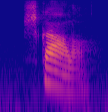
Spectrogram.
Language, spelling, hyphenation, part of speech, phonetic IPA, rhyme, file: Hungarian, skála, ská‧la, noun, [ˈʃkaːlɒ], -lɒ, Hu-skála.ogg
- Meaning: 1. scale 2. range (e.g. of goods)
